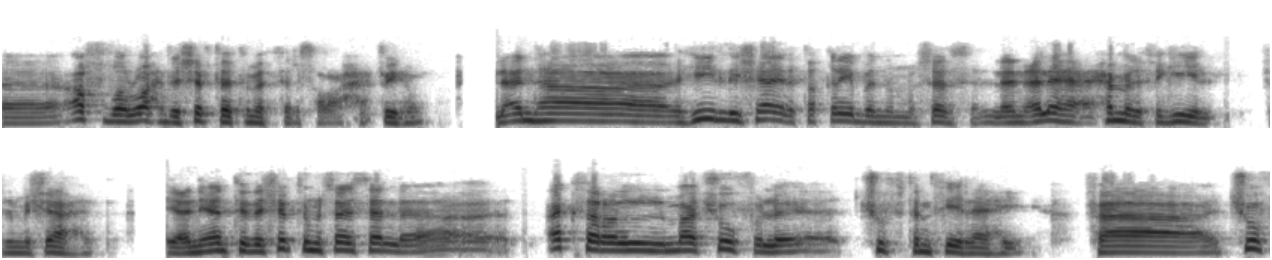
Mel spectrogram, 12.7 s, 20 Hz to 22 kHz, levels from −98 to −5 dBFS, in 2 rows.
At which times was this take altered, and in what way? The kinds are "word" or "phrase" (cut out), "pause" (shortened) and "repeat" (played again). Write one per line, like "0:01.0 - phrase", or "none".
none

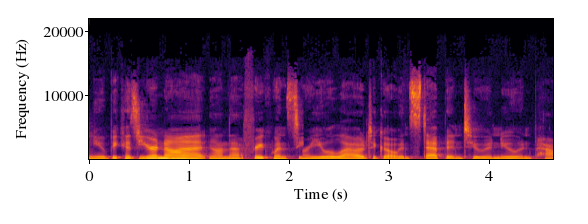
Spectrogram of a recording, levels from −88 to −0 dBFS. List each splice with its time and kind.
0:01.2 - word
0:02.1 - word
0:02.8 - word
0:03.1 - word

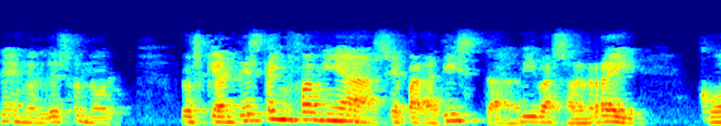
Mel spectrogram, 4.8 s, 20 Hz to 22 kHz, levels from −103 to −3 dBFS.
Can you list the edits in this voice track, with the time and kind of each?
0:03.5 - word

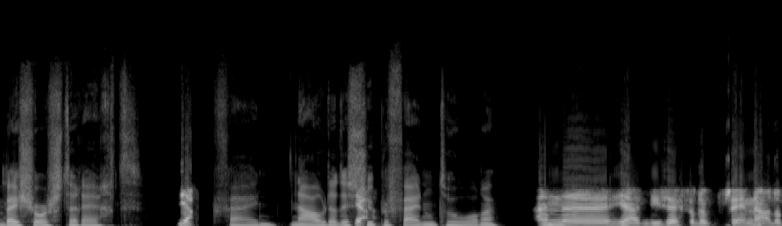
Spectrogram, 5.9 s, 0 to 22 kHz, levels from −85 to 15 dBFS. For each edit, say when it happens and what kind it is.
0:01.5 - pause

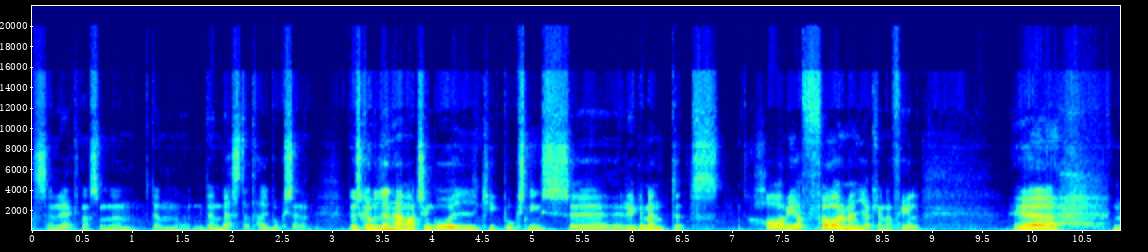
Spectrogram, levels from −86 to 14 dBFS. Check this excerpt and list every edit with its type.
none

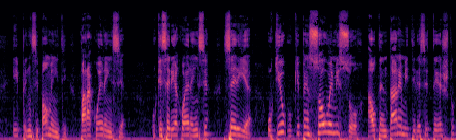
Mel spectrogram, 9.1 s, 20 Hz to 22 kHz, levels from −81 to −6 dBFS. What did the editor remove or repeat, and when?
0:05.7 - word

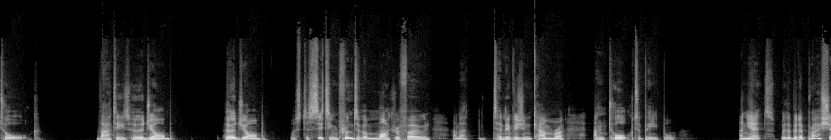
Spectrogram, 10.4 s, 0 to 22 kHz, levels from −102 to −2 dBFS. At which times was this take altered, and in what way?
none

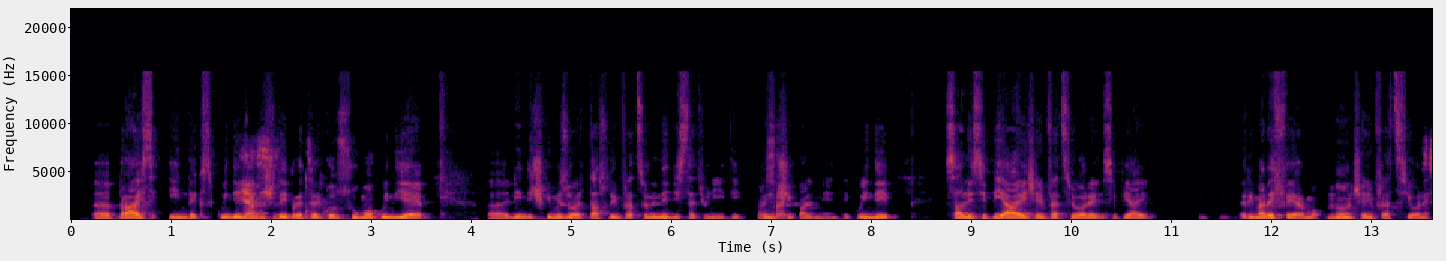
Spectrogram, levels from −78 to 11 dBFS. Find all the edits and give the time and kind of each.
none

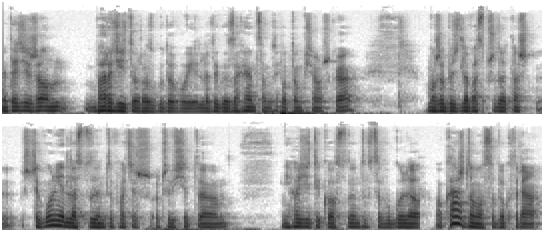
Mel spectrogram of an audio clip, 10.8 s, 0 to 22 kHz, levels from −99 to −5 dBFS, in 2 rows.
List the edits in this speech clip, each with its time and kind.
0:02.8 - word
0:09.5 - word

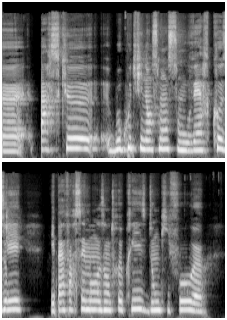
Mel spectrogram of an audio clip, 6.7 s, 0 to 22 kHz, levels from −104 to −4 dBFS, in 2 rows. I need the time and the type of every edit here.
0:03.4 - word

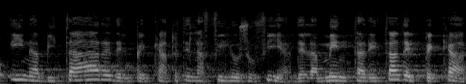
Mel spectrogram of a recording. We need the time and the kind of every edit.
0:01.8 - word

